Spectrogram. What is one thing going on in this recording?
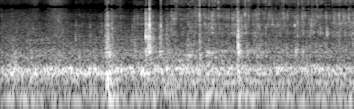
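A plastic kettle lid clicks and knocks as it is lifted off.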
